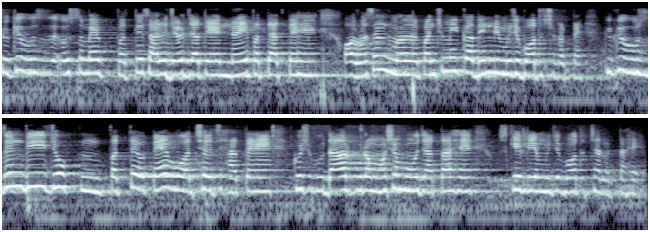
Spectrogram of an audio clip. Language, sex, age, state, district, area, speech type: Hindi, female, 18-30, Rajasthan, Jodhpur, urban, spontaneous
